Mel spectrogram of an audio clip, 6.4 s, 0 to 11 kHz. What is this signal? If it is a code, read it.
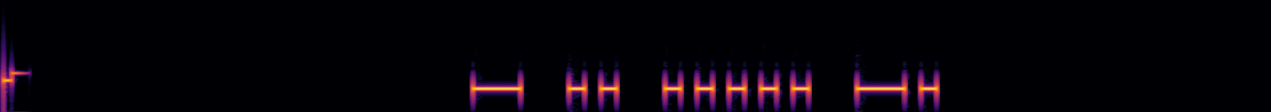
Morse code, heard as a keyed tone, about 15 wpm, 700 Hz. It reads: TI5N
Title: DXCC-100 Call Signs - 4 Characters - Repeated 2x - 15wpm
